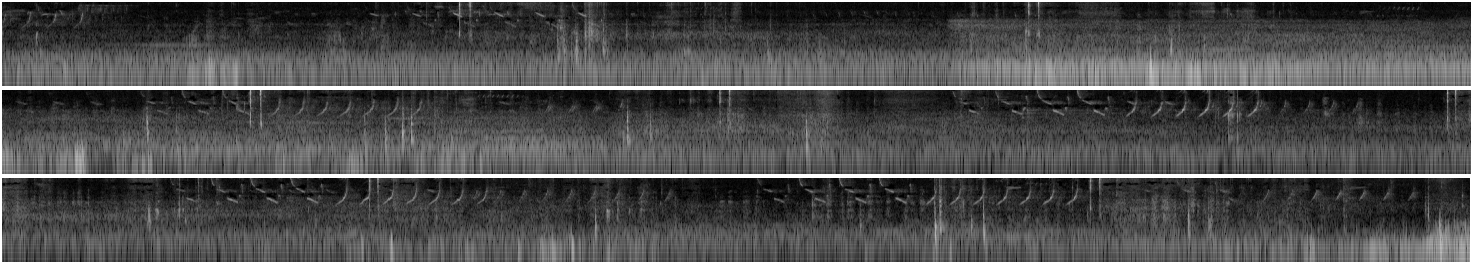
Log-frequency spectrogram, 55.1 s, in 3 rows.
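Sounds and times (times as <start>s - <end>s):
low rumble: 0.0s - 6.9s, 7.6s - 22.9s
songbirds chirping: 0.0s - 55.0s.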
